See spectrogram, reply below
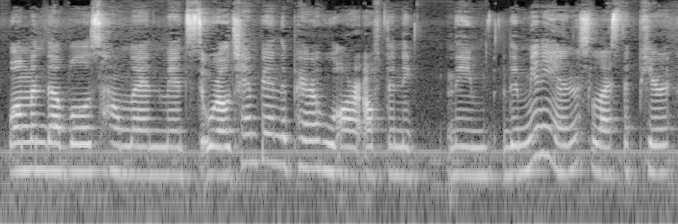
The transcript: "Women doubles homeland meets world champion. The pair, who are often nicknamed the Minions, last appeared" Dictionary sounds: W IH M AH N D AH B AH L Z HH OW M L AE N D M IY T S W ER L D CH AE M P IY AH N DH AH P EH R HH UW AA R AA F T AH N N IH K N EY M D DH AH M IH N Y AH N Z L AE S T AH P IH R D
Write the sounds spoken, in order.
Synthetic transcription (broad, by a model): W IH M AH N D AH B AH L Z HH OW M L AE N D M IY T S W ER L D CH AE M P IY AH N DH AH P EH R HH UW AA R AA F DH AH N N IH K N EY M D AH M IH N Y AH N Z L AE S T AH P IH R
